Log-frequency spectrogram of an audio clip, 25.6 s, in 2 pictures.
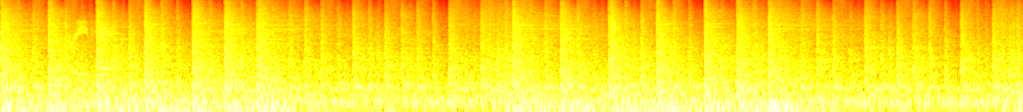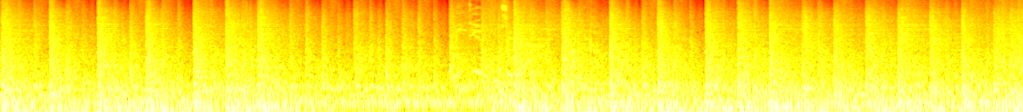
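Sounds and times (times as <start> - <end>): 
tense tom drum loop: 0.0 - 25.5.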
